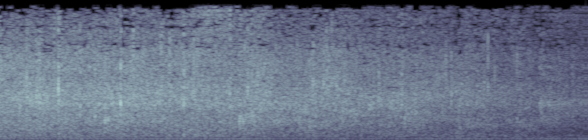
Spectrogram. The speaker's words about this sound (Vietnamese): Chúng ta cho một tràng pháo tay để gặp gỡ một chứng nhân.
